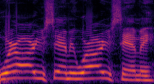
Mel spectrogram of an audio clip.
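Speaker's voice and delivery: mock high-pitched screaming call. Retelling searching for the missing pet squirrel while neighbors watched, retelling a scream. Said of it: "And I'm screaming".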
